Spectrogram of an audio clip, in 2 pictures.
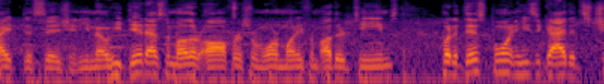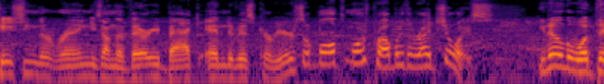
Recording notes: Kansas City Training Camp. LIVE at Chiefs training camp in St.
